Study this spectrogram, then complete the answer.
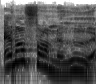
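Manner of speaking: ordinary talk, nothing marked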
